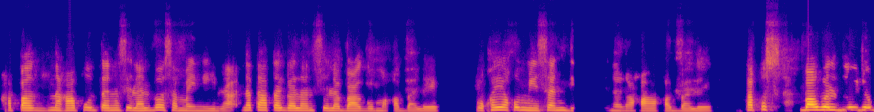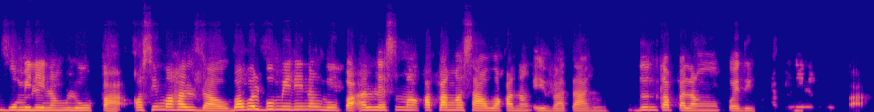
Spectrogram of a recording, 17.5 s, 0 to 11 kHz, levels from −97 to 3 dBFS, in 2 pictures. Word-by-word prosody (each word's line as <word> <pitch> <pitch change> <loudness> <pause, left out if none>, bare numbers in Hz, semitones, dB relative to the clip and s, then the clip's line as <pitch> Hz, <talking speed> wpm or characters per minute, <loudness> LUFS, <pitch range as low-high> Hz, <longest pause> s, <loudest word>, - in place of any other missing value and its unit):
kapag 225 -1 0
nakapunta 225 +1 -1
na 225 0 -5
sila 220 -1 -2
halimbawa 245 +3 -2
sa 220 -1 -6
Maynila 185 -3 -8
natatagalan 230 -2 0
sila 210 -1 -4
bago 190 -1 -1
makabalik, 180 -1 -8 0.4
o 215 - -2
kaya 250 +1 +2
kung 250 -1 0
minsan 225 +1 -2
'di 205 - -13 0.3
sila 190 -1 -12
nakakabalik. 175 -1 -5 0.3
Tapos 270 +4 0 0.2
bawal 265 +1 +9
daw 255 +2 0
diyan 250 0 +1
bumili 245 0 +2
ng 230 0 -4
lupa, 225 -5 -1
kasi 255 +4 -3
mahal 275 -3 +3
daw. 205 -2 +1
Bawal 290 +5 +6
bumili 295 0 -2
ng 290 -1 -4
lupa 235 -2 +3
unless 250 0 0
makapangasawa 240 -3 +3
ka 215 - +2
ng 205 0 -8
Ivatan, 180 -2 -5 0.2
dun 255 +4 -6
ka 250 -1 +2
pa 230 -2 -1
lang 210 -1 -4
puwede 200 -1 -5
bumili - - -20
ng - - -18 0.3
lupa. 445 +1 -10
225 Hz, 155 wpm, -23 LUFS, 200-250 Hz, 0.4 s, bawal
